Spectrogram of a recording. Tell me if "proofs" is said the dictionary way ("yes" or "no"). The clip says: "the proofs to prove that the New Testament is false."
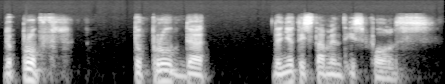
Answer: no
